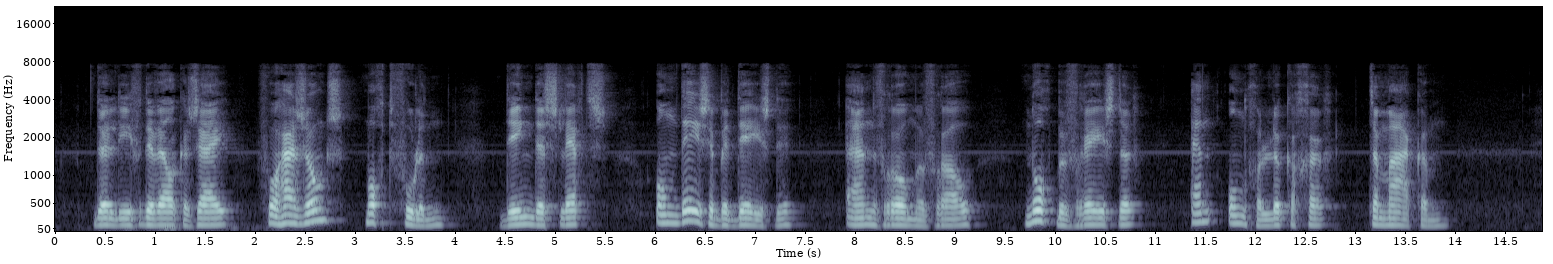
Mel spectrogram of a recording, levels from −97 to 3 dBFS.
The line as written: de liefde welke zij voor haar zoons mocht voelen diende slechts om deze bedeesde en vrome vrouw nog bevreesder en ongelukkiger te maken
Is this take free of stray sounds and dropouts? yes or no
yes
